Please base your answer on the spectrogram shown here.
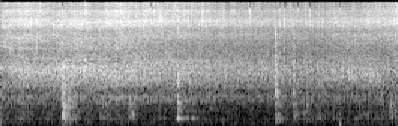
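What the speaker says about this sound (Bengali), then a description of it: "এই মশলার সাথে এবারে ভাজা আলুগুলো একটু কষিয়ে নেব" Fried potatoes being stir-fried with spices in a pan alongside ridge gourd, a continuous close sizzle with repeated spatula scrapes and knocks against the pan.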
